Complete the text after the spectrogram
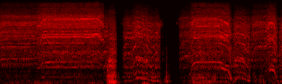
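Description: A cordless drill whirs in short bursts, speeding up and slowing down.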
